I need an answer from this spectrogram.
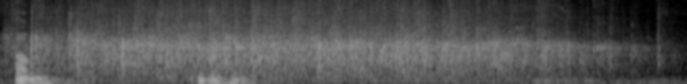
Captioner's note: audience applauding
